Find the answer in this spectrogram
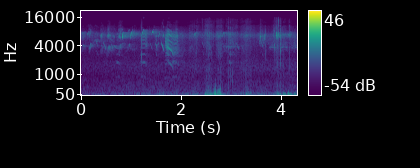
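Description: Wild birds chirping, with a quick series of falling whistled notes about one and a half seconds in. A low rumbling thump about two and a half seconds in is the loudest sound.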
